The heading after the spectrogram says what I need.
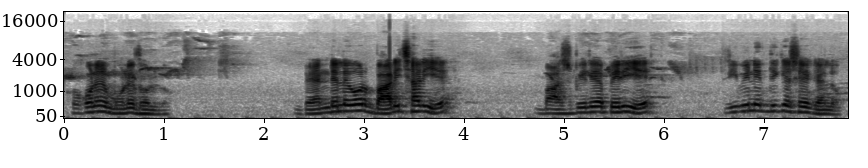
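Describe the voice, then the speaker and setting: Higher-pitched man narrating a horror story. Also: highs cut off, slight background noise. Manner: measured, pausing between short phrases.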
